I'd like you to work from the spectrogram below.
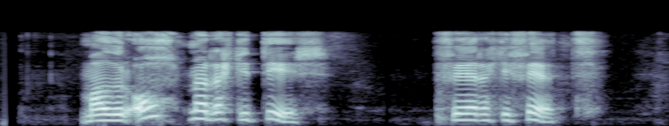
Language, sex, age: Icelandic, other, 14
